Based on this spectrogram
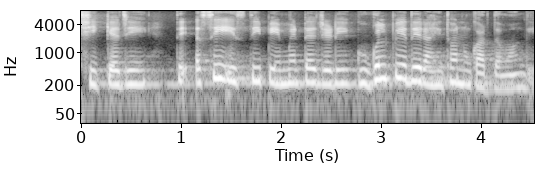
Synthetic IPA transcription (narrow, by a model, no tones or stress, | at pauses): ʈʰiːkɛːd͡ʒiː | t̪eːʔəsĩːɪsd̪iːpeːmɛ̃ːɳʈɛːd͡ʒeːɽiːɡuːɡəlpeːd̪eːɾaːĩːt̪ʰʊaːnũːkəɾd̪əʋãːŋɡḛː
